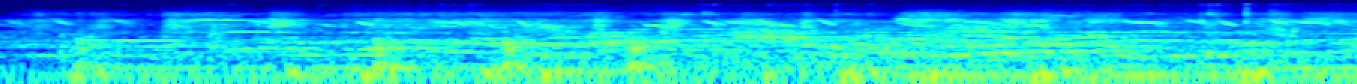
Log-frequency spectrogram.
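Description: Faint chickens clucking in the background, with many short high chirps throughout.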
